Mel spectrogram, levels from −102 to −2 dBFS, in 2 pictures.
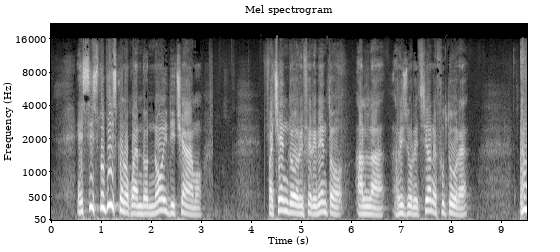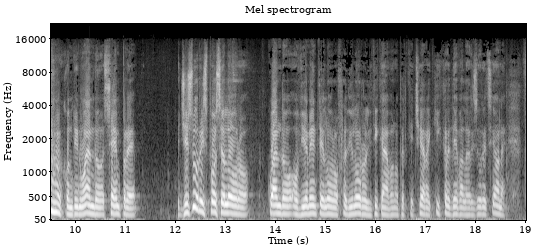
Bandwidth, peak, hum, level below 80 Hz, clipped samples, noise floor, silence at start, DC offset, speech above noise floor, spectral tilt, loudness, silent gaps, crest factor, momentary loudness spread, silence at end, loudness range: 16 kHz; 0 dBFS; none; -40 dBFS; under 0.1%; -52 dBFS; 0.55 s; under 0.1%; 42 dB; -5.5 dB/octave; -11 LUFS; none; 12 dB; 11 LU; 0.45 s; 4 LU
